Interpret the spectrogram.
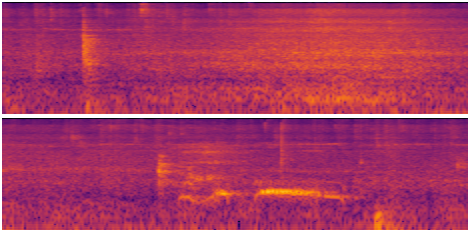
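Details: Spotted dove with a deep voice, meant to excite wild doves into approaching. A rumble of passing traffic comes first, then a single hollow coo phrase: a quick introductory note and a longer falling coo.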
